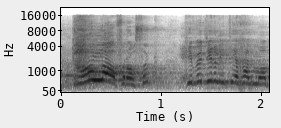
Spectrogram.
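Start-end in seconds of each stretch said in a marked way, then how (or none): 0.1-0.9 put-on louder, threatening Moroccan accent; Moroccan menace. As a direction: say it like you'll hit them. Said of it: "on dirait qu'ils vont te frapper". (accent marocain menaçant)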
